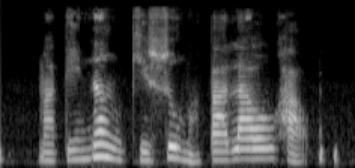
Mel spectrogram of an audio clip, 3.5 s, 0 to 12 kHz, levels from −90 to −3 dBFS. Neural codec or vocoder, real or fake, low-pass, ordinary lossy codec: vocoder, 22.05 kHz, 80 mel bands, Vocos; fake; 9.9 kHz; Opus, 32 kbps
